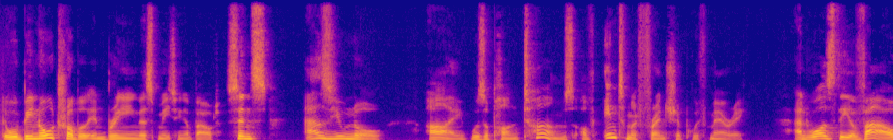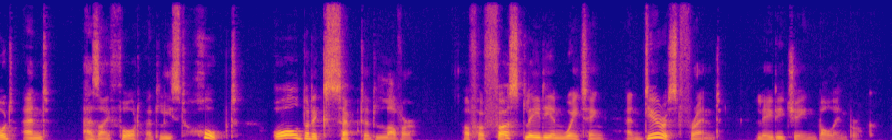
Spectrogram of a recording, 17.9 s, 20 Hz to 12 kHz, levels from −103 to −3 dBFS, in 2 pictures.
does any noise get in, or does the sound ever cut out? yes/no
no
